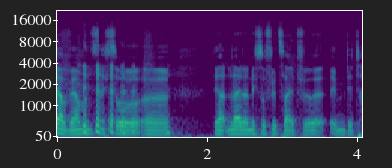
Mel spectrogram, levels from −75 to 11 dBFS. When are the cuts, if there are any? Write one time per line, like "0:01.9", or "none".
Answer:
none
